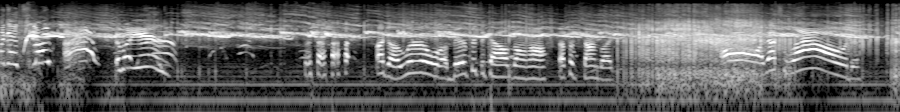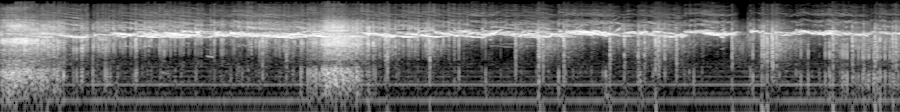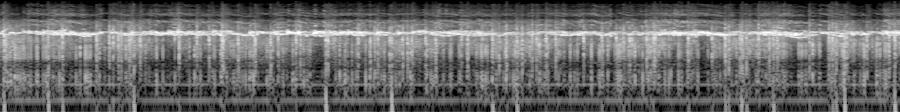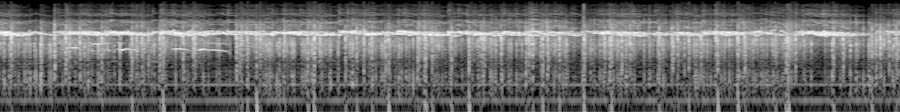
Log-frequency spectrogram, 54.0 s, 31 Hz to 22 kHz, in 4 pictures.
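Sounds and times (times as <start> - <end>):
high wavering whine: 0.0 - 13.1
big firework burst: 0.0 - 54.0
fireworks crackling and popping: 0.0 - 54.0.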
